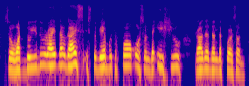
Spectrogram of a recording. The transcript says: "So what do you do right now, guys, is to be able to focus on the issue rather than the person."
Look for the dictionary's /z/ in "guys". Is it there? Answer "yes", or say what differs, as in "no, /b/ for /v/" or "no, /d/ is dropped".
no, /s/ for /z/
